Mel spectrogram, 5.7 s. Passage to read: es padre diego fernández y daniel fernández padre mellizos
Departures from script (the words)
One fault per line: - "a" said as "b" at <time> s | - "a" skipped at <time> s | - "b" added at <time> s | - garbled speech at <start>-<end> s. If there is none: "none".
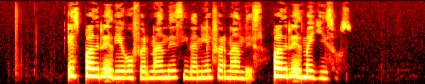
none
